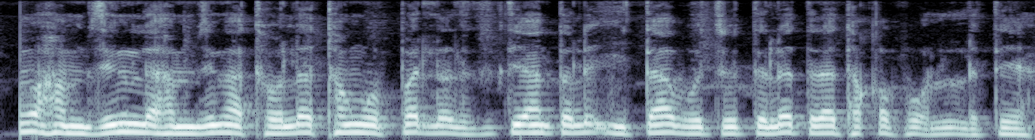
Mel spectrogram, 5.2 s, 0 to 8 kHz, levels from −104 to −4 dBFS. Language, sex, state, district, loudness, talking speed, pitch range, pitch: Wancho, male, Arunachal Pradesh, Longding, -13 LUFS, 185 wpm, 145-165 Hz, 155 Hz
